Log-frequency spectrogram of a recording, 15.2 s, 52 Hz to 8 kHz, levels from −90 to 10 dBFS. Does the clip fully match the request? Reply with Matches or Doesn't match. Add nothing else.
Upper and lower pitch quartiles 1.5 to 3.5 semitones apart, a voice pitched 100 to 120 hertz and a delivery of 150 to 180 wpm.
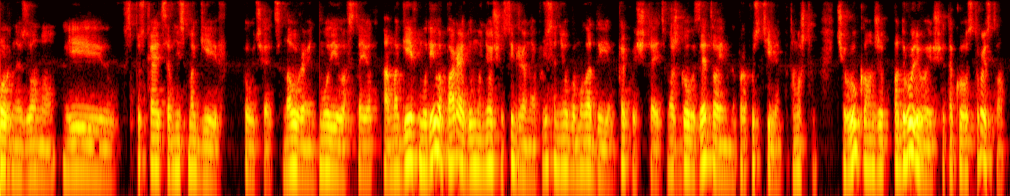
Matches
